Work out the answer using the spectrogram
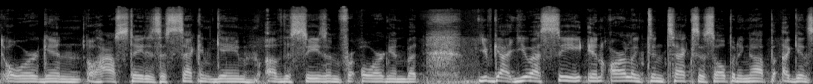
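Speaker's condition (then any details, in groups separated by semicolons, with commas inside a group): No condition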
